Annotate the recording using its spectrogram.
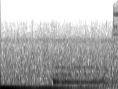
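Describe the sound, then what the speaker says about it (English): Steady rain falls at night in the tavern-management game Tavern Keeper, a continuous broadband hiss of water that carries on alone. A soft sustained tone joins it partway through. "Seems we're in for a rainy night."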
